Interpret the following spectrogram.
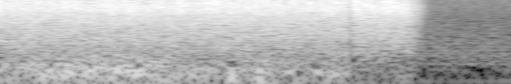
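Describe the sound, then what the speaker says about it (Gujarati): Heavy monsoon rain pouring steadily in Navsari with a deep rumble of thunder, a loud dense wash that cuts off abruptly near the end. "નવસારી શહેર અને જિલ્લામાં ધોધમાર વરસાદ વરસી રહ્યો છે"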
